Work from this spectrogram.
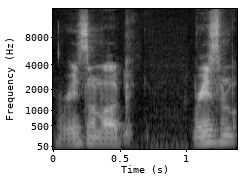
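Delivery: stuttering, tripping and repeating on "reasonable". Trying and failing to say a legal phrase: stuttering. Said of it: "I am stuttering".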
